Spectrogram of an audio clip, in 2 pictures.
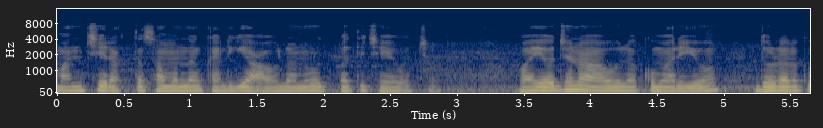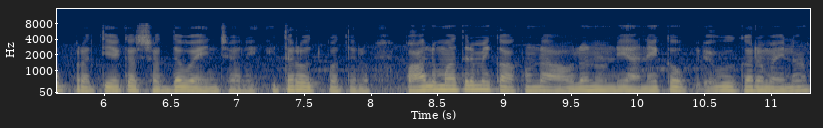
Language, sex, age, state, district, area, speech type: Telugu, male, 18-30, Telangana, Mulugu, urban, spontaneous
